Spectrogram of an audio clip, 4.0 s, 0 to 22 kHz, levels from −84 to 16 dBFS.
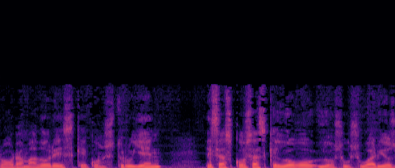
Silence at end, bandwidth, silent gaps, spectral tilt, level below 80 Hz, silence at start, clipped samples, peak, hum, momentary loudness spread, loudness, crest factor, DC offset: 0 s; 11.5 kHz; none; -6.5 dB/octave; -46 dBFS; 0 s; under 0.1%; -6 dBFS; none; 7 LU; -23 LUFS; 16 dB; under 0.1%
